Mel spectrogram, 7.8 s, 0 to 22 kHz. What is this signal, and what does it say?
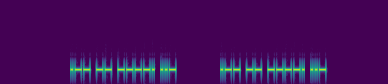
Morse code, heard as a keyed tone, about 28 wpm, 700 Hz. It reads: WM9U WM9U
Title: USA Call Signs - 4 Characters - Repeated 2x - 28wpm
